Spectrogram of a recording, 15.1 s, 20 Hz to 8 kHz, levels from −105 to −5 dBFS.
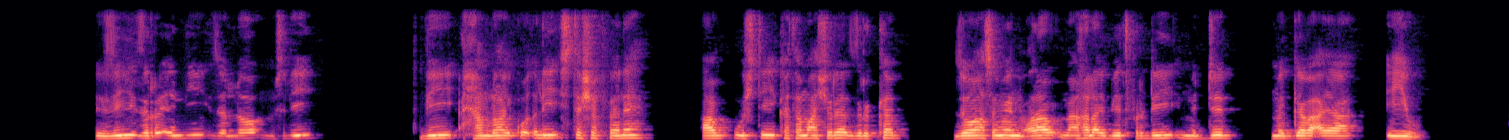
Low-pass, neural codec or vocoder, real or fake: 7.2 kHz; none; real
